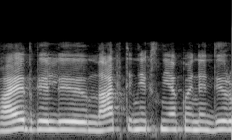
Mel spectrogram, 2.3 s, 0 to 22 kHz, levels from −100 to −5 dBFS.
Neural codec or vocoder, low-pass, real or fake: codec, 16 kHz, 8 kbps, FreqCodec, larger model; 7.2 kHz; fake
